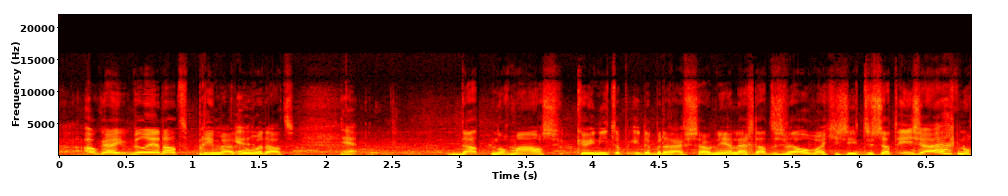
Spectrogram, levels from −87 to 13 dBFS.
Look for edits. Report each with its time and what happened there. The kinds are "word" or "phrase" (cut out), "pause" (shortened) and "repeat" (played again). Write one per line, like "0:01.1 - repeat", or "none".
0:03.2 - word
0:05.2 - word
